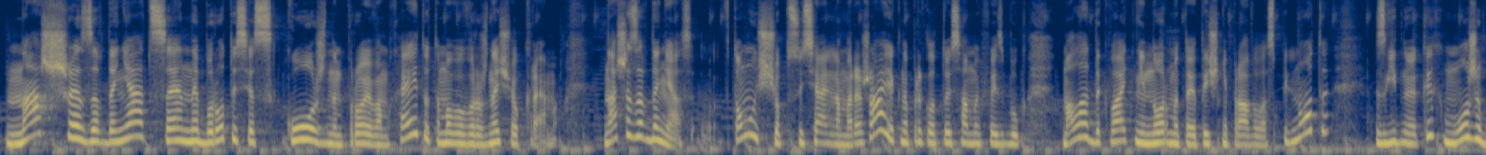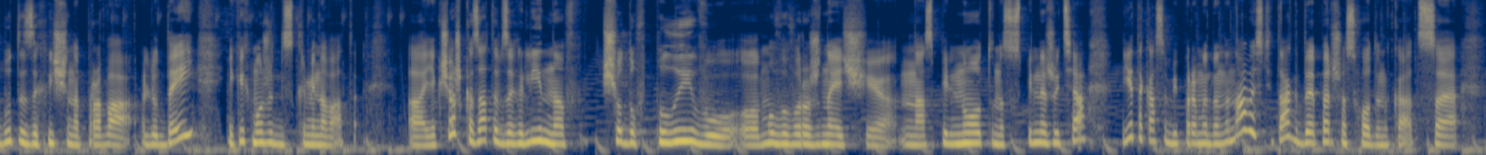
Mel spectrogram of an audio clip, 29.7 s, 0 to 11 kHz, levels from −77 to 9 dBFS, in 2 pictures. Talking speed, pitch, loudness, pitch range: 135 wpm, 180 Hz, -14 LUFS, 160-210 Hz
